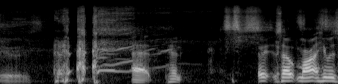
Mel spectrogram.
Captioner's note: laughs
